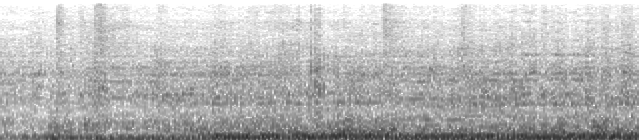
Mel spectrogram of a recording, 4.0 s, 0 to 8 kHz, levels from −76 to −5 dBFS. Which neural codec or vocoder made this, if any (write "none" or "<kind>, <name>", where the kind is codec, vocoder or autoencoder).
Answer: codec, SNAC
